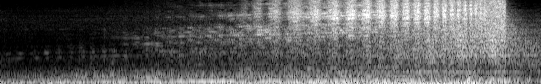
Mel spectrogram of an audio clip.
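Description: Cinematic logo-intro sound effect: a loud, deep rumble under a rising hiss that swells over several seconds and cuts off sharply just before the end.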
